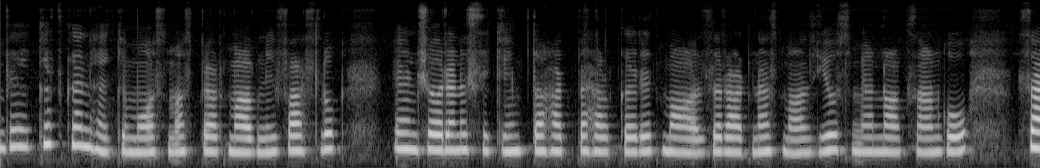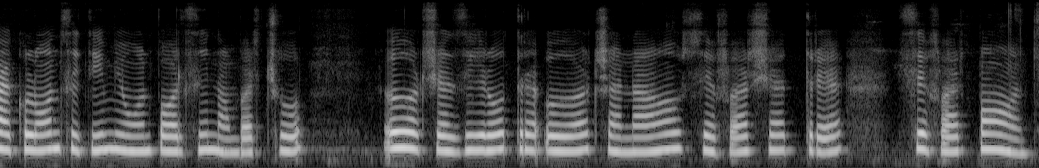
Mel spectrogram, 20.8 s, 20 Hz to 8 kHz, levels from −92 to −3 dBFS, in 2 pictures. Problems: none marked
